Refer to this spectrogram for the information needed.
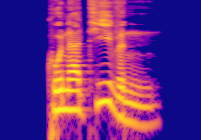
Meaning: inflection of konativ: 1. strong genitive masculine/neuter singular 2. weak/mixed genitive/dative all-gender singular 3. strong/weak/mixed accusative masculine singular 4. strong dative plural
- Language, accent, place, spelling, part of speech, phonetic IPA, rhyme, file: German, Germany, Berlin, konativen, adjective, [konaˈtiːvn̩], -iːvn̩, De-konativen.ogg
